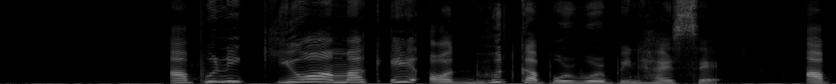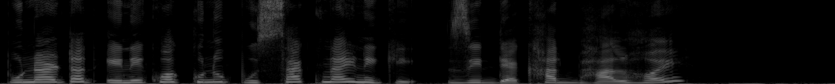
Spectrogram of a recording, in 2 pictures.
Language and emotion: Assamese, angry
